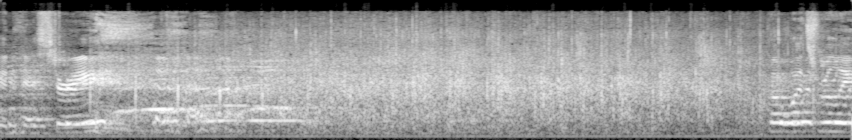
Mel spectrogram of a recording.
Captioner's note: applause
